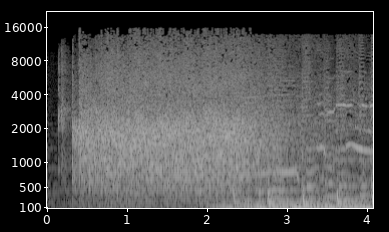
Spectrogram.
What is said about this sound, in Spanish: Bueno, pues ahí estaba esa ovación de sus compañeros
